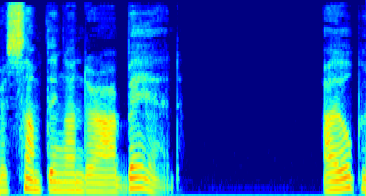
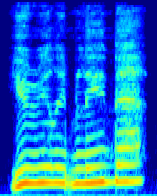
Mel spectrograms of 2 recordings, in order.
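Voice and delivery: put-on very high, hopeful child's question; 11 semitones higher than usual. A narrator's reading. Little boy seeks reassurance from his brother, hopefully. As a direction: ask it wanting a yes. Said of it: "asked Christopher John hopefully".

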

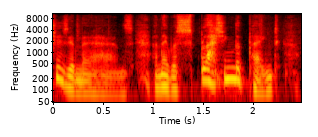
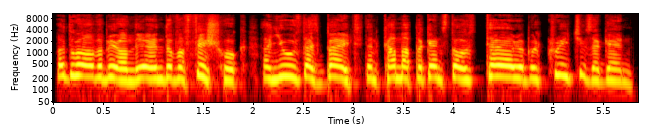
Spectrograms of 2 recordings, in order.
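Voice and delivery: high, loud, terrified lament; panicked shrieking; 13 semitones higher, 13 dB louder than usual. A narrator's reading. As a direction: shriek in dread at full voice. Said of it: "shrieked the poor blind earthworm".

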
